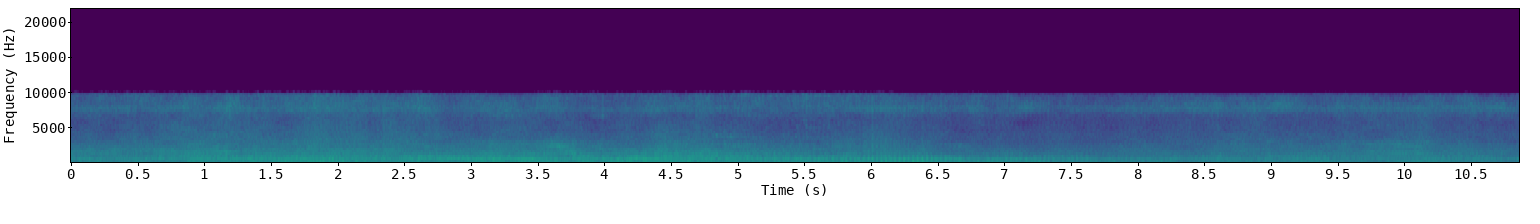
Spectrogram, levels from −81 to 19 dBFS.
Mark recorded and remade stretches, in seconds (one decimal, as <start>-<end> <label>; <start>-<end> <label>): 0.0-4.8 remade; 4.8-5.7 recorded; 5.7-10.9 remade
